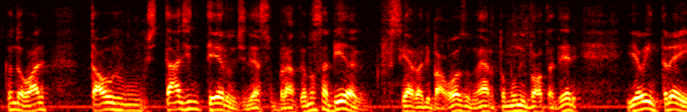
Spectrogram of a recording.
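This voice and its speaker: A man's voice: on the low side, warm tone. An older Brazilian man telling anecdotes in an interview as a veteran sports broadcaster, in an emphatic storytelling manner. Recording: noisy old TV broadcast tape.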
